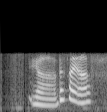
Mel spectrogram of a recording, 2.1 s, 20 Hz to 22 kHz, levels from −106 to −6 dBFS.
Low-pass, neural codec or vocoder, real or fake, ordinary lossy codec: 3.6 kHz; none; real; none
